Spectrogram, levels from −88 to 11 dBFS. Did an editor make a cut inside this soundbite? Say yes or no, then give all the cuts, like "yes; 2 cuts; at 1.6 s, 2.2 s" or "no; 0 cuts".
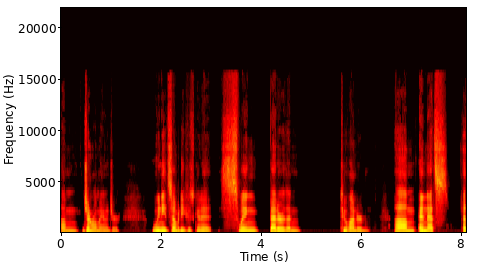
no; 0 cuts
